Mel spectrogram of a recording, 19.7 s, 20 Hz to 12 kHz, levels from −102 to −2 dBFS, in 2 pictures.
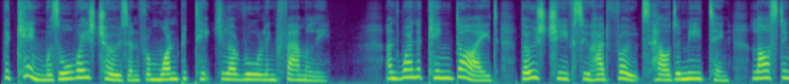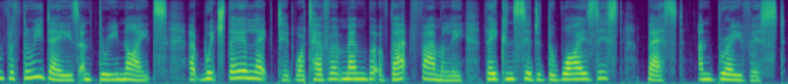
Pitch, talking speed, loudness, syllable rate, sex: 225 Hz, 140 wpm, -17 LUFS, 4.1 syllables/s, female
